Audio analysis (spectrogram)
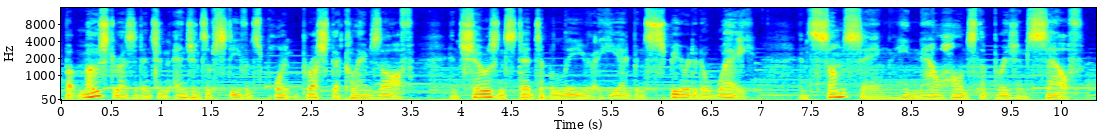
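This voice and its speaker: A man's voice: lowish voice, steady tone, normal speed, hardly any pauses, over music. A man narrating a scripted, dramatic story for an audio drama.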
